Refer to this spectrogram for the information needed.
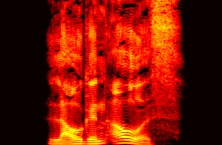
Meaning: inflection of auslaugen: 1. first/third-person plural present 2. first/third-person plural subjunctive I
- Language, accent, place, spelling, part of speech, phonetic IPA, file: German, Germany, Berlin, laugen aus, verb, [ˌlaʊ̯ɡn̩ ˈaʊ̯s], De-laugen aus.ogg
